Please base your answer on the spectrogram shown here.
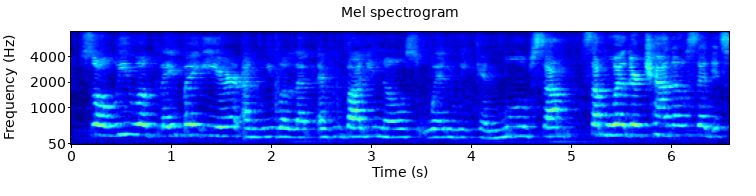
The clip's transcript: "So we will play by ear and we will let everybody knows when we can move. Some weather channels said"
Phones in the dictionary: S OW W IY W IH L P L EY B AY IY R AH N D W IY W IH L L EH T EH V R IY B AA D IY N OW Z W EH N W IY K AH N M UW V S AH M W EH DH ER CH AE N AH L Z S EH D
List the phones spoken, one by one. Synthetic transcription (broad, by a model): S OW W IY W IH L P L EY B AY IY R AH N D W IY W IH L L EH T EH V R IY B AA D IY N OW S W EH N W IY K AH N M UW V S AH M W EH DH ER CH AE N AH L S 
